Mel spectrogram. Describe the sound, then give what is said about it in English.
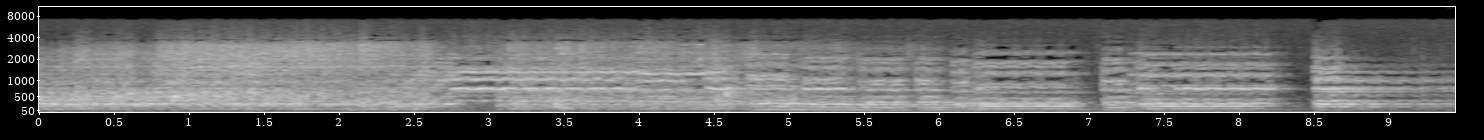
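A train wreck on a trestle, set off with a detonator, roars and grinds: a loud, sustained rumble of heavy cars with screeching, ringing metal tones, briefly dropping out twice near the end. No voices are heard. “far from the scene of the train wreck”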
